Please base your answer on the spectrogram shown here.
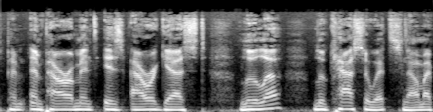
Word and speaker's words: Lukas: Helping provide us with business empowerment is our guest, Lula Lukas. Now, am I pronouncing the last name right?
